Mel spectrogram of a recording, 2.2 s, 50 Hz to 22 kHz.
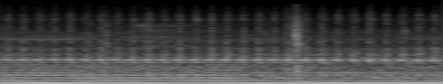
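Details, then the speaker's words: RV AC after replacing the 50-5 capacitor: unit blows cold but loud steady hum with the fan struggling to turn, as if stuck; capacitor only partly fixed it. "One thing is, this fan doesn't seem like it wants to turn. It's like it's stuck."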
